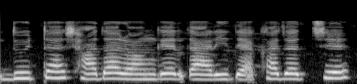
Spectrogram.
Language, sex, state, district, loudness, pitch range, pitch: Bengali, female, West Bengal, Alipurduar, -12 LUFS, 240-280 Hz, 255 Hz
